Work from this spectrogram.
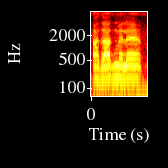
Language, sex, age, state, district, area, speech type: Kannada, male, 18-30, Karnataka, Chamarajanagar, rural, spontaneous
